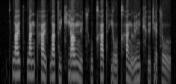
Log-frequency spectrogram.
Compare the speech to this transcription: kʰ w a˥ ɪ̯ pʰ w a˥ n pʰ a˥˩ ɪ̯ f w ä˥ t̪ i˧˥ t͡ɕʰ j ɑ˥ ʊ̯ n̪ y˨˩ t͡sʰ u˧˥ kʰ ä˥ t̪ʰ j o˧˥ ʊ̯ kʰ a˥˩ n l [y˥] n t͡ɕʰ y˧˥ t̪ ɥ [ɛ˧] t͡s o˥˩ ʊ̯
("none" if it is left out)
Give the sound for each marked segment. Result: y˥, ɛ˧

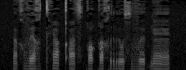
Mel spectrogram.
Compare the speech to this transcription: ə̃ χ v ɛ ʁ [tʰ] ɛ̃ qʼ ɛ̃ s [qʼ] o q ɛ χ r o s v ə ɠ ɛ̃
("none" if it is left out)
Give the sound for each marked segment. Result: tʰ, q

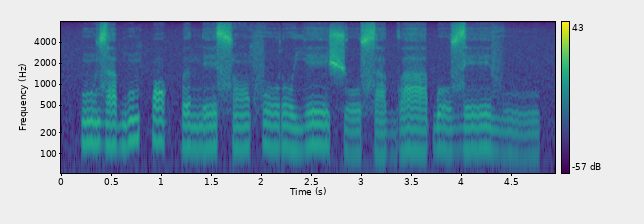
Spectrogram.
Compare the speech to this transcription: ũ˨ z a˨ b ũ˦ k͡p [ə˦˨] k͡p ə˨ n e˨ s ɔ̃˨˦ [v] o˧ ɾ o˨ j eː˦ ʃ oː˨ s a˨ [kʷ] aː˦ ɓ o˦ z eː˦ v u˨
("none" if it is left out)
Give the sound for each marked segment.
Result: ɔ˦˨, f, ɡʷ

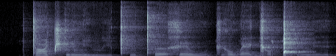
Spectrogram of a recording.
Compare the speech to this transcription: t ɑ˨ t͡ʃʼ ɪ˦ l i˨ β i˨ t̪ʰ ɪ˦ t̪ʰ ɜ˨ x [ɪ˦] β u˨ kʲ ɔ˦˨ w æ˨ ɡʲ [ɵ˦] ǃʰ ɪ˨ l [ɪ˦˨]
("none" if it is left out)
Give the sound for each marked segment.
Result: ɛ˦, ɔ˦, ɪ˦˨

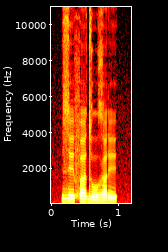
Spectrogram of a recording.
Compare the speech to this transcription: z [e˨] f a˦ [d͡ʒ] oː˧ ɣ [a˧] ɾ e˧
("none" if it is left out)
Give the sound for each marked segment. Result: e˦, d, a˧

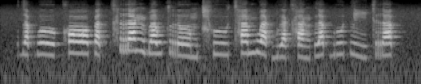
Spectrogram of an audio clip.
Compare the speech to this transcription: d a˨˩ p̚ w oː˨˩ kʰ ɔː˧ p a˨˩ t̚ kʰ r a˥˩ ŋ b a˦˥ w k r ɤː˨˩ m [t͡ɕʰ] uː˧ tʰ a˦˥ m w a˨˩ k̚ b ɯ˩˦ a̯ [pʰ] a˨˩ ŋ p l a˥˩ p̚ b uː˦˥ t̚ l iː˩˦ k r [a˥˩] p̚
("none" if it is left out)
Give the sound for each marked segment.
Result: t͡ɕʰ, kʰ, a˦˥

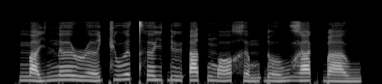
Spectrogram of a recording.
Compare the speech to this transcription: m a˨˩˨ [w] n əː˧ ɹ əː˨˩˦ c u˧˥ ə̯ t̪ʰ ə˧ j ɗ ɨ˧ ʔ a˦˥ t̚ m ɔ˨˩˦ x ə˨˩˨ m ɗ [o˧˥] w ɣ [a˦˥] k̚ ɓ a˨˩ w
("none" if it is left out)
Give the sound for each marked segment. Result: j, o˨˩˦, a˦˥

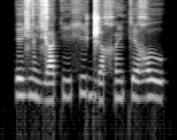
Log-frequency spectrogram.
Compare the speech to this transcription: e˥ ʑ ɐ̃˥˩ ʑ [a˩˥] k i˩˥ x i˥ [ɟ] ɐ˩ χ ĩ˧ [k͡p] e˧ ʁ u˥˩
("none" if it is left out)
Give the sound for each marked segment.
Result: a˩˥, d͡ʒ, k

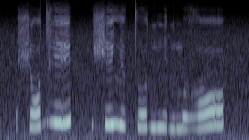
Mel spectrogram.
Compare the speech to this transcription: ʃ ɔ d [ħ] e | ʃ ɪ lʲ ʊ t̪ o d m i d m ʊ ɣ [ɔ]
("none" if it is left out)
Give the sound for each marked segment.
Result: ɣ, ɔ

